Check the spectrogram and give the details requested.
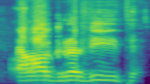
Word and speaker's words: Agravitae: Agravitae.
